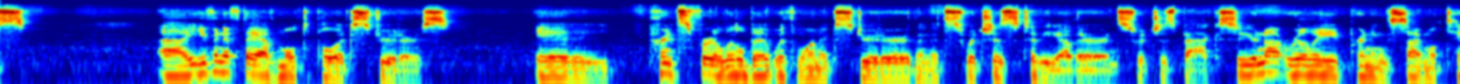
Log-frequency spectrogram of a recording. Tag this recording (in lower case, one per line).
speech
